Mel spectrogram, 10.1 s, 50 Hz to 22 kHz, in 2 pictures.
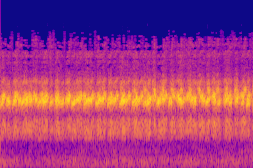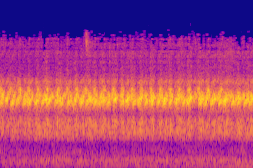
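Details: July night at Radziszów, 2015: a thick chorus of frogs calling in unison, harsh rapid croaks merging into an even, throbbing rattle across the whole stretch, one brief high click near the end.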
